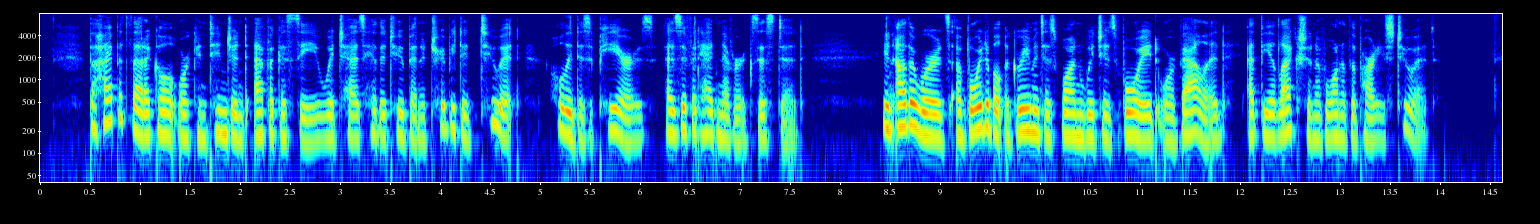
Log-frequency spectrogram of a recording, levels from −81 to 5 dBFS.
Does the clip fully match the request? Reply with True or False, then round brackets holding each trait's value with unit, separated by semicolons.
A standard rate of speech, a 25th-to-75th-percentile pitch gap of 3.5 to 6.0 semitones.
False (175 wpm; 3.1 semitones)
